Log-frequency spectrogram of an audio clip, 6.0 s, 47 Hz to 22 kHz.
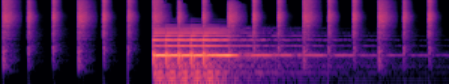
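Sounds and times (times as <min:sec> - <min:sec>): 
sixteenth note and eighth note rhythm in triple feel: 0:02.0 - 0:05.3.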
